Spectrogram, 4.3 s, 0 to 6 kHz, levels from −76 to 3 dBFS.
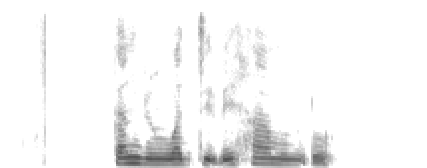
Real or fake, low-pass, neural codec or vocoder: real; 5.4 kHz; none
